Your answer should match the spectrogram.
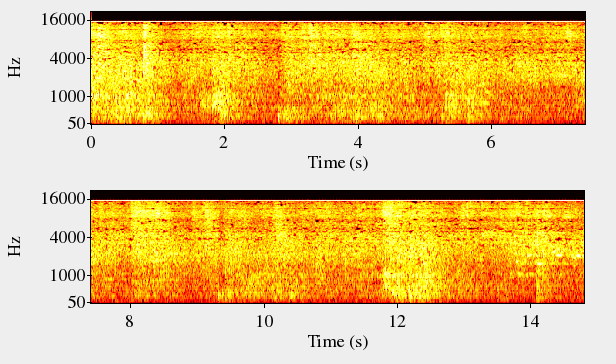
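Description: Bowling alley din: bowling balls rumbling down the lanes and pins crashing, with louder crashes near the start, about two seconds in and around twelve seconds in, and a couple of sharp knocks.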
